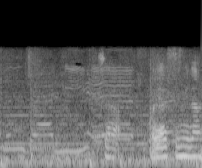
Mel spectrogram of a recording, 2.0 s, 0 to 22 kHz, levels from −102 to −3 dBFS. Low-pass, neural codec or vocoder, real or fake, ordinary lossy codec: none; none; real; none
